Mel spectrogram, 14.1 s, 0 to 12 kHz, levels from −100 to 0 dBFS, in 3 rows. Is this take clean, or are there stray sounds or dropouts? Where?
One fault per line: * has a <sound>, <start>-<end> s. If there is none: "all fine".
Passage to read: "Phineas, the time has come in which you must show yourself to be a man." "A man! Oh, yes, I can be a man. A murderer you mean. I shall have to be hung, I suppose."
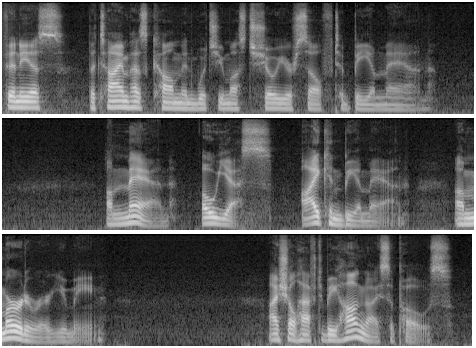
all fine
